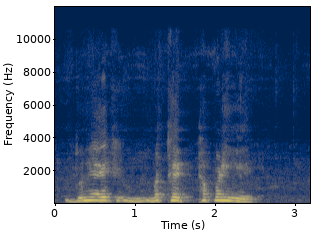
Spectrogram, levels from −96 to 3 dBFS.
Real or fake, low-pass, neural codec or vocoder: fake; 10.8 kHz; codec, 44.1 kHz, 7.8 kbps, Pupu-Codec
